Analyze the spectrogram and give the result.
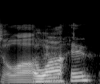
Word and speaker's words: Oahu: in particular, Ohio? – I think it's Oahu.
